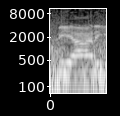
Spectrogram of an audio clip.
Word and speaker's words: BYD: referred to as byd it's actually pronounced Botti in China uh just released two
